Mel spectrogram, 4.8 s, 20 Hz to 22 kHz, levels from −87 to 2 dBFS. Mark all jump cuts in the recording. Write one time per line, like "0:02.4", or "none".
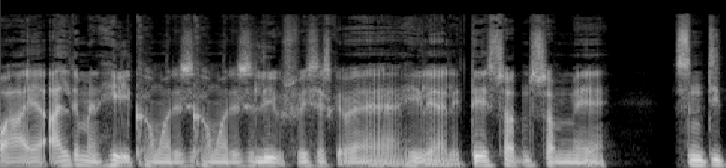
0:01.3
